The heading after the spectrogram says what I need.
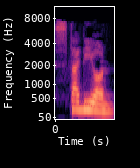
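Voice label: "stadion", Indonesian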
